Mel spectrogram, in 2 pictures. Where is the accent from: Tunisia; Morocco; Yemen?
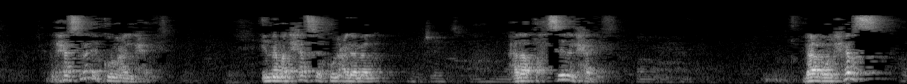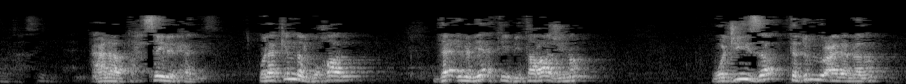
Morocco; الملقب عندنا بالمغرب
